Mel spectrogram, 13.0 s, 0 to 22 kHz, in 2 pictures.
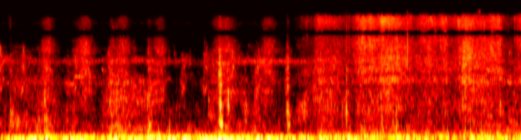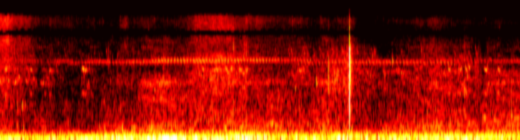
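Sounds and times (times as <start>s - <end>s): insect trilling: 3.9s - 13.0s.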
